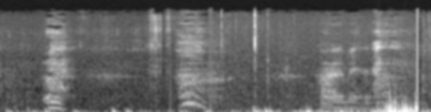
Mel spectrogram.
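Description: A man gasping and grunting with effort in a few short breaths as he hauls himself up out of a tight crack between boulders, over a low rumble.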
